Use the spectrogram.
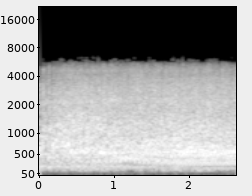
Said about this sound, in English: That is not yet the sound of a jet engine. Jets, like Model Ts, need cranking to get up the speed of the engine. That's an auxiliary motor, about 25 horsepower, which is rolled up beside the plane to start it. The engine is brought to speed.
